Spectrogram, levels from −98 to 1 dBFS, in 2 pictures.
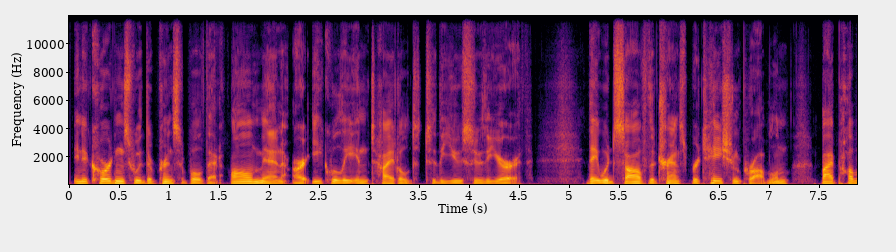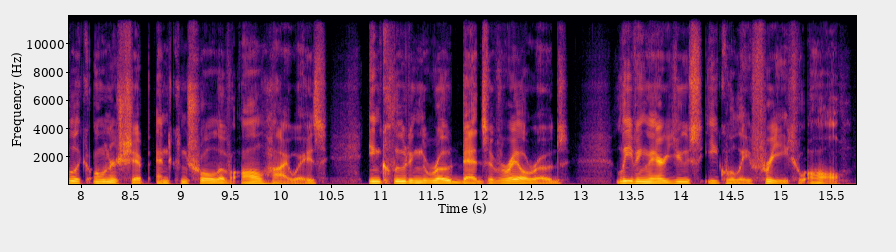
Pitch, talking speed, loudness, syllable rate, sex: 105 Hz, 165 wpm, -18 LUFS, 5.3 syllables/s, male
